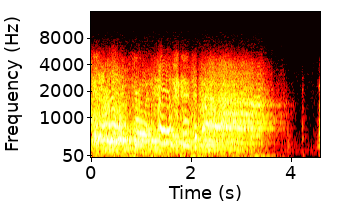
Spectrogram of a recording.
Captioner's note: Byron screaming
